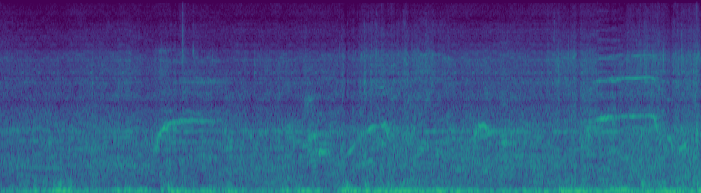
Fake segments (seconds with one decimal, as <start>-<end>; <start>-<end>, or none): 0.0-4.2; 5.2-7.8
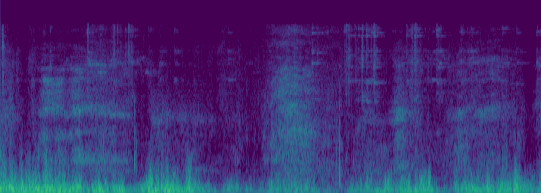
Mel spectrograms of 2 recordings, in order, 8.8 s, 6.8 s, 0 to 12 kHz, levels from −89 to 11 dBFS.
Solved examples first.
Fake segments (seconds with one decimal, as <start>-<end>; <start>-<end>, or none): 1.5-2.8

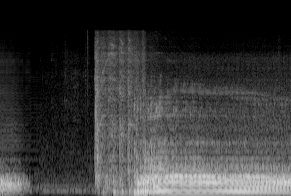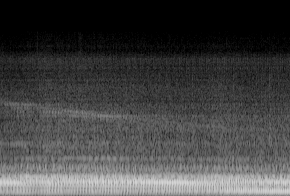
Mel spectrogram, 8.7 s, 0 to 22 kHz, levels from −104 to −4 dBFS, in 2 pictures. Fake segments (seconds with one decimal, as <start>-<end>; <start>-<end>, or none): 0.0-0.6

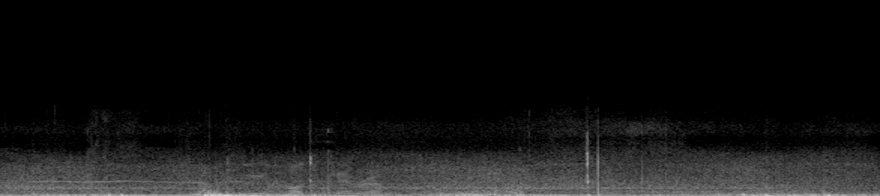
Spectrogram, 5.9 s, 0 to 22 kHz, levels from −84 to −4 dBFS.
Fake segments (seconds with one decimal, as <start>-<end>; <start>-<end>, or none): 3.7-5.9

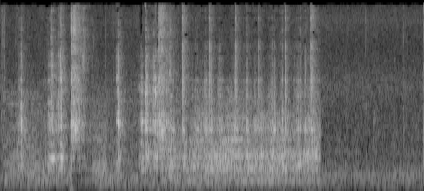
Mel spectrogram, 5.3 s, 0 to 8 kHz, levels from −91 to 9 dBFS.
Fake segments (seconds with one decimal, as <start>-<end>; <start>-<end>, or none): none

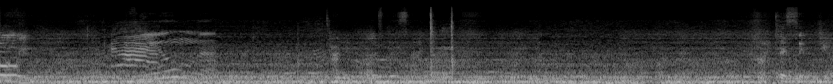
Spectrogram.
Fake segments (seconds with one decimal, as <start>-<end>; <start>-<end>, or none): 0.0-1.0; 3.3-5.4; 6.2-8.3

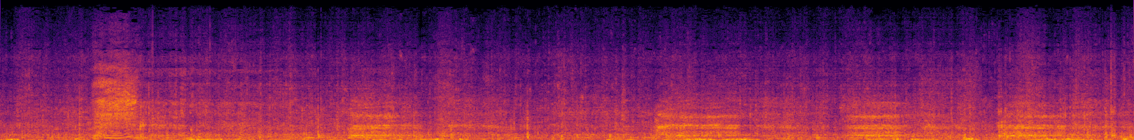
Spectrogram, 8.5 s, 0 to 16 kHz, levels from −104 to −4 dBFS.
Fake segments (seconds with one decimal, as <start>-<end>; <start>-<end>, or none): 1.9-2.8; 5.5-7.3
